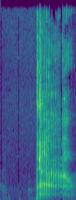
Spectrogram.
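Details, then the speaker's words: Male YouTuber in a burping compilation: a single loud, rough burp after a quiet moment; ordinary belching of swallowed air, burp (eructation). "hopefully you guys can relate to it as well sorry I burped kind of thing"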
